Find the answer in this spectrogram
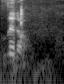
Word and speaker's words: little: T now uh the the word is little so that t you're going to pronounce you're going to pronounce like a D sound little little okay good now we're gonna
